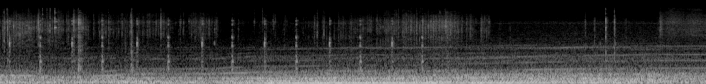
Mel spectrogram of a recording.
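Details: BMW 120i E87 idling: faint rising motor-like whine with light ticking about three per second, seemingly from behind the airbox; oil change did not cure it, cause unknown.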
